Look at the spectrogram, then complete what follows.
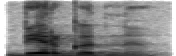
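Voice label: "бергӧдны", Komi, female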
